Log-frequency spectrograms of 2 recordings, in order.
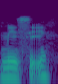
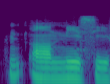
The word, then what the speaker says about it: MECE: Now we'll be going over mutually exclusive, collectively exhaustive, also known as MECE. Now I do want to point out that the creator of MECE, Barbara Minto, pronounces it as MECE.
